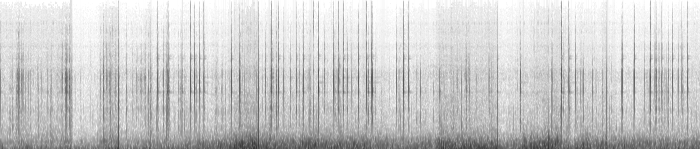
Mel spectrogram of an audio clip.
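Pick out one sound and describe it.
A bicycle rattles and clicks over the bumps.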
